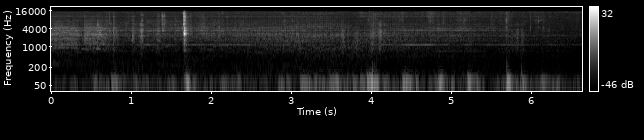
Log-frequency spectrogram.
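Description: Irregular low rumbling and thumping from wind and movement on a head-worn camera's microphone, with three sharp knocks spread through, as the wearer climbs down from a tractor and walks over grass.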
